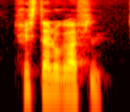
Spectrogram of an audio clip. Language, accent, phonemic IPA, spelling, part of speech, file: French, France, /kʁis.ta.lɔ.ɡʁa.fi/, cristallographie, noun, LL-Q150 (fra)-cristallographie.wav
- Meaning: crystallography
